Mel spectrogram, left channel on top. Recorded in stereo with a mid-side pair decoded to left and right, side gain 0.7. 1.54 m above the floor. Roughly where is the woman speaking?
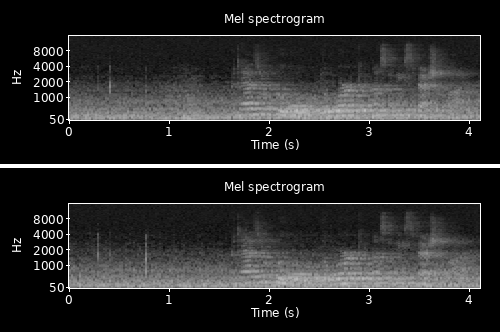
Ahead.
